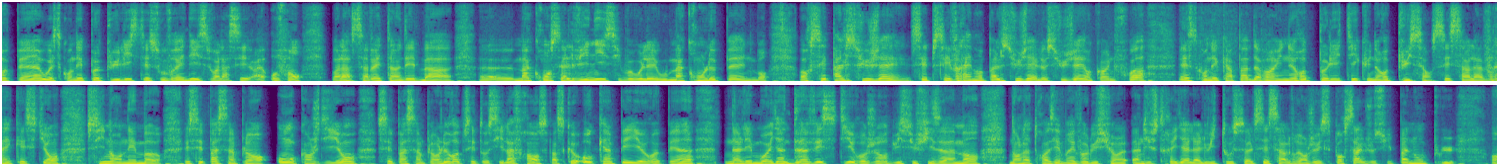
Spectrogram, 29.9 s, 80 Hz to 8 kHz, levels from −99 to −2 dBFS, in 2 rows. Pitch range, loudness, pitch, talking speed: 115-145 Hz, -15 LUFS, 130 Hz, 230 wpm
